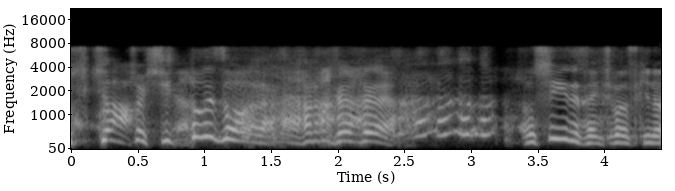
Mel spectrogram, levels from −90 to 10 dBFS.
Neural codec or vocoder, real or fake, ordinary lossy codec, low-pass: codec, 24 kHz, 1.2 kbps, DualCodec; fake; none; 7.2 kHz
